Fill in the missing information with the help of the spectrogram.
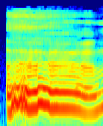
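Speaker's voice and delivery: pained laugh that sounds like crying; whimpering laugh. Real, not acted. Remembering bleeding through her shorts, whimpering laugh.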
